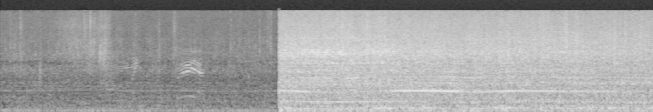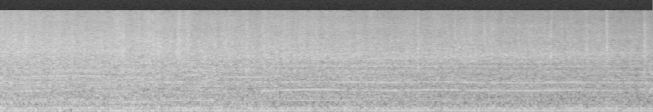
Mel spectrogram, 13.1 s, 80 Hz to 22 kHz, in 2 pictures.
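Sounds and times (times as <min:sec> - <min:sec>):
tractor engine droning: 0:00.0 - 0:13.0.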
